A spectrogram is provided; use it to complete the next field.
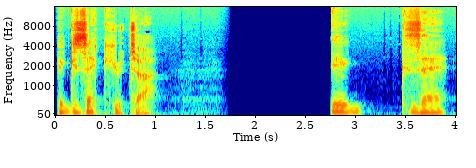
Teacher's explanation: The stress is on the Z syllable, the second syllable, executor. Now in American English it's similar, just that they use a flap T that sounds like a D.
